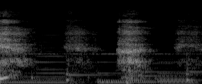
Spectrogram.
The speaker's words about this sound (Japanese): はぁはぁする。めちゃくちゃはぁはぁする。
